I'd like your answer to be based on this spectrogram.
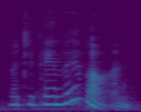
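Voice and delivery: put-on curious girl; Alice voice. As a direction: ask eagerly as Alice.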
